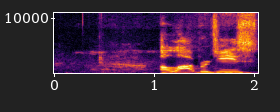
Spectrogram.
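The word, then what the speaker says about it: Allobroges: Alabraes.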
